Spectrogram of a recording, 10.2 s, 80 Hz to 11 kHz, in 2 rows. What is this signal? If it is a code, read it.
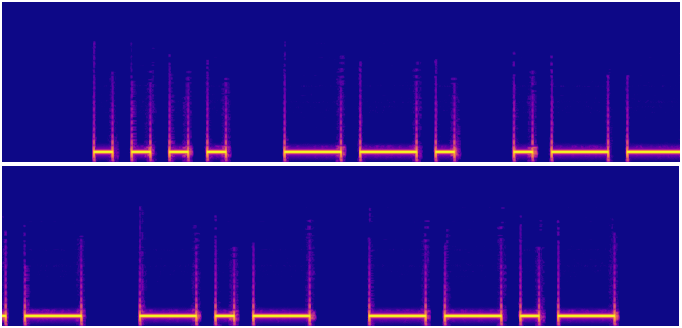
Morse code, heard as a keyed tone, about 8 wpm, 800 Hz. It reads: HGJKQ
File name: LEZIONI / 8 YJ45 / 8 YJ 8wpm 3313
